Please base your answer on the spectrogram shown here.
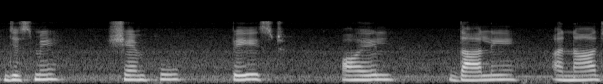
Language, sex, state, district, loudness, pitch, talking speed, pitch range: Hindi, female, Madhya Pradesh, Umaria, -16 LUFS, 215 Hz, 60 wpm, 210-225 Hz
